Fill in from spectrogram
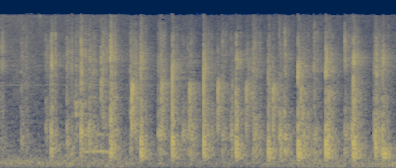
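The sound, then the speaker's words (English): Sparse applause from a few people in a recorded clip played from a phone into a microphone, after an introduction of Vice President Joe Biden: sharp, uneven claps arrive at roughly three or four per second, moderately loud and steady for the whole stretch, with no one talking. “A lot of claps.”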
